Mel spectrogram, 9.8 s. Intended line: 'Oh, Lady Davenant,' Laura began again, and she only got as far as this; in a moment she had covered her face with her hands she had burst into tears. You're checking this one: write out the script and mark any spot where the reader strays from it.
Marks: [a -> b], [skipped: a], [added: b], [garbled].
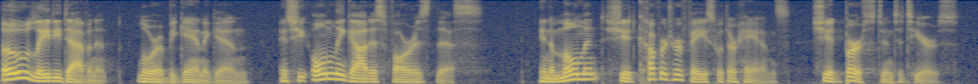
'Oh, Lady Davenant,' Laura began again, and she only got as far as this; in a moment she had covered her face with her hands she had burst into tears.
